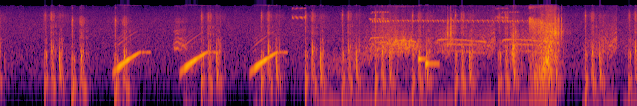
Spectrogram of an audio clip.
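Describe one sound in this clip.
A horse gallops with quick, rhythmic hoofbeats.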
